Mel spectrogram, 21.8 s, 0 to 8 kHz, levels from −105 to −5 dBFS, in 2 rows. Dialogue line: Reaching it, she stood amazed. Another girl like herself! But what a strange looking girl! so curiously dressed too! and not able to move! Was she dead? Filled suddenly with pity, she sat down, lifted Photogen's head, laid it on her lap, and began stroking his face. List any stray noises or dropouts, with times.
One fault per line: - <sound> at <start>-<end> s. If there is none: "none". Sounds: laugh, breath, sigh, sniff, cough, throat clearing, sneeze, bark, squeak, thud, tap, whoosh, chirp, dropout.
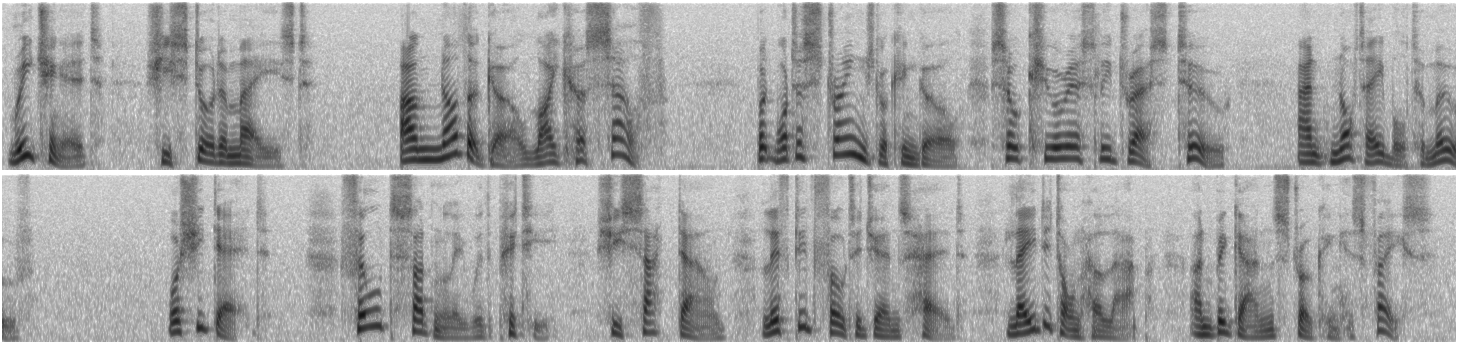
none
